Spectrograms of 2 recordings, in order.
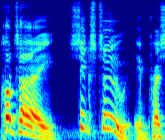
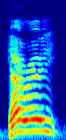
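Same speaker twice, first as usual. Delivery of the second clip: shouted call; 10 semitones higher, 6 dB louder than usual. Acted. Calls out to Gary.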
